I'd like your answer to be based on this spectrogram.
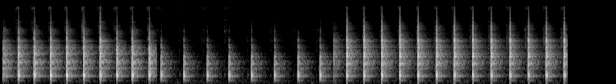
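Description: Rapid, crisp chopping of food on a cutting board with a Bunka knife, about thirty sharp even strokes in quick succession with a brief slower patch midway, close and loud with no voices, ending abruptly.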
